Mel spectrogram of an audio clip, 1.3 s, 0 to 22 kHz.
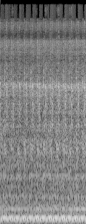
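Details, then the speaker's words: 1972 Honda CL350 twin, fired up: even, steady putter at 1100 rpm, evenly spaced pulses, no hunting. Finding: normal idle. "She is nice and steady. Right there at 1100."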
